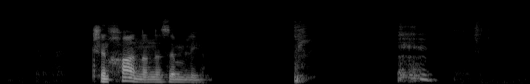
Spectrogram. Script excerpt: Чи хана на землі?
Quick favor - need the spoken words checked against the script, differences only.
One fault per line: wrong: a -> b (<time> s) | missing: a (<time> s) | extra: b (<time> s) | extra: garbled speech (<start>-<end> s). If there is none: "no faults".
no faults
